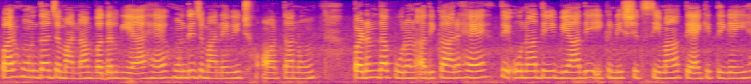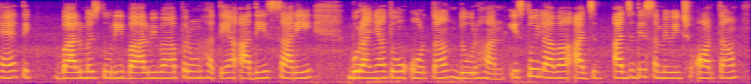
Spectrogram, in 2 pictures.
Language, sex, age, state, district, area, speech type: Punjabi, female, 30-45, Punjab, Mohali, rural, spontaneous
